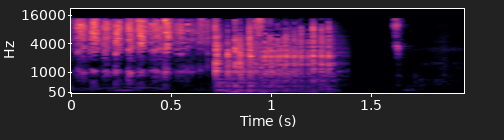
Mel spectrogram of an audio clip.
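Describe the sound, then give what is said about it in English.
A clatter of dice tumbling and rattling across a table for over a second, then a sudden stop and a single faint click afterward; fairly loud, no voices. The dice are rolled for a survival check in a game. “Can I roll survival to know something about it? Mm-hmm. Two more dice, please.”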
